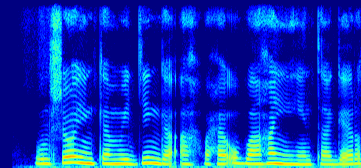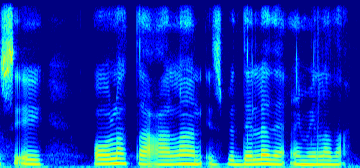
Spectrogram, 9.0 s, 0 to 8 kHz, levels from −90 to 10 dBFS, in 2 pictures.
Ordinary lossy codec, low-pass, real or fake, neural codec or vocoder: none; none; real; none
